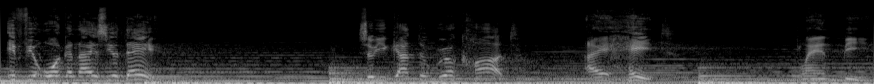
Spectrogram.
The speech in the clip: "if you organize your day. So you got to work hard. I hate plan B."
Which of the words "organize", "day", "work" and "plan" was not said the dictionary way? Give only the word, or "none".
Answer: none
